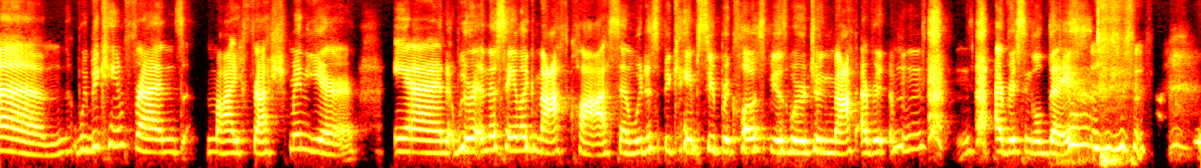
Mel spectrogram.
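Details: Adult woman who stutters, with sound and word repetitions; stuttering.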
